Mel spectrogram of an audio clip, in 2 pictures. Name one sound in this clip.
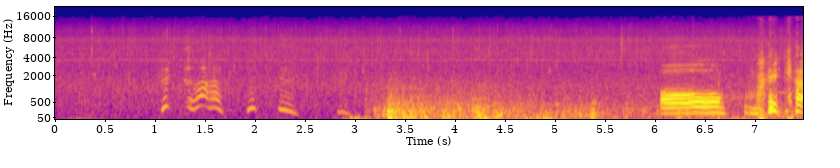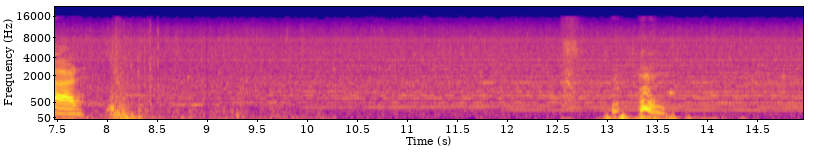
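A young man talks and exclaims with animation, close to a microphone.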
